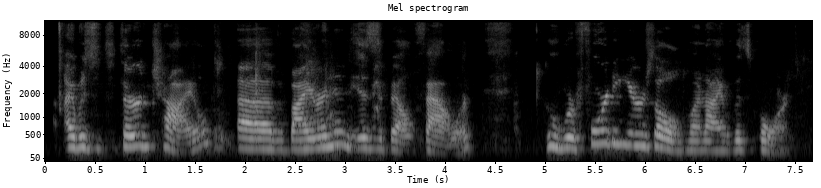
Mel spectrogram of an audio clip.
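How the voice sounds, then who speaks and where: A woman with a medium pitch speaks in a Midwestern American accent. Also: lively intonation. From US Midwest, Indianapolis, Indiana. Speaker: church member giving testimony. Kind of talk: testimony.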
